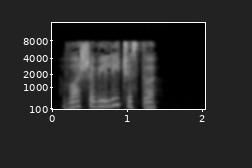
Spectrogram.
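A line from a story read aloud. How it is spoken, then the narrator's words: Trembling voice. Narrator (Russian): заговорил дрожащим голосом мэр Дори Трайтис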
